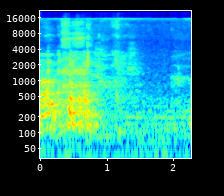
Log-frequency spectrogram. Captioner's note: laughter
